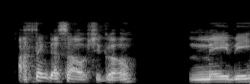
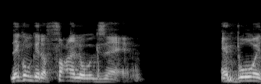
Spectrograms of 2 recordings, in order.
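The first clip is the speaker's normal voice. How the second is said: ordinary talk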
